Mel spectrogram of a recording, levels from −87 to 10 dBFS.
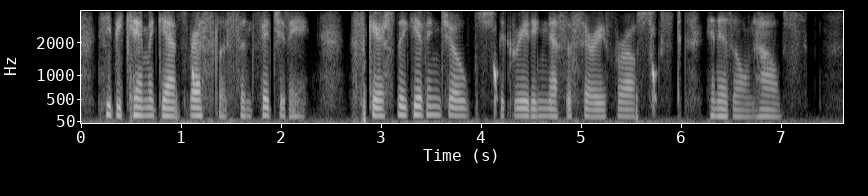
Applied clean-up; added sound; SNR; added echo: neural diffusion model UNIVERSE++.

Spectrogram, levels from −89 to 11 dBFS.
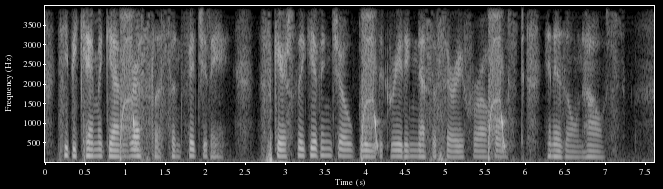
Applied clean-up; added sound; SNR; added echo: none; Drill; 2 dB; none.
